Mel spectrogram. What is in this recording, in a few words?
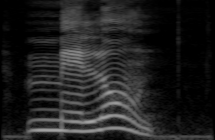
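"melon", Spanish, female; AppLenguaje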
